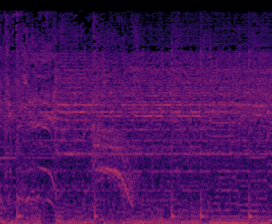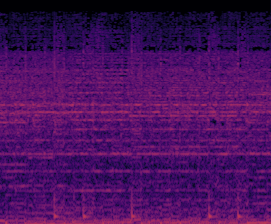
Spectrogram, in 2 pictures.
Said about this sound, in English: Did you hear the cat yell during my outro? Yeah, it's fine though. It's cute.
